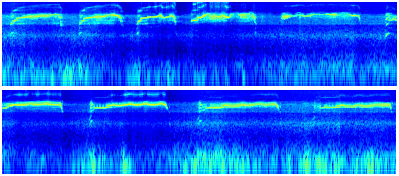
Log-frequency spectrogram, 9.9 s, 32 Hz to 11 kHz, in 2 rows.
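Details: Bald eagles on a live nest cam at West End, recorded on 29 July 2023 at 05:15: high, thin whistled calls with harmonics, each level or slightly falling, given in a string of about a dozen notes over low steady rumble.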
